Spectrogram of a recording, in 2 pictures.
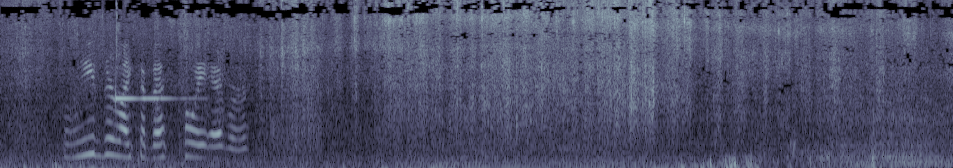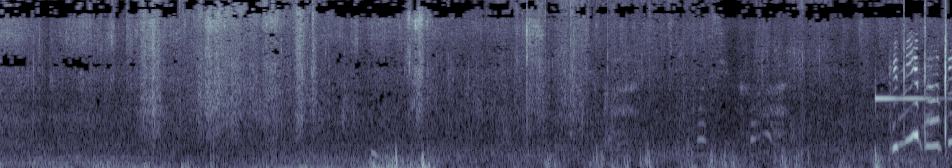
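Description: Dry leaves rustle and crunch under footsteps and playing puppies.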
